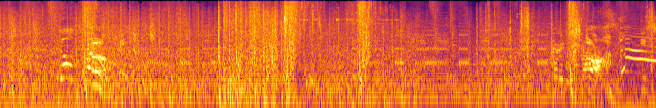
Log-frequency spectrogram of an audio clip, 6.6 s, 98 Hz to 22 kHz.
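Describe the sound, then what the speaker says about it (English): Gunfire in the video game Cyberpunk 2077, loud sharp shots and bursts scattered across a dense, cluttered game soundscape with booms and debris. "Heard shots."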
